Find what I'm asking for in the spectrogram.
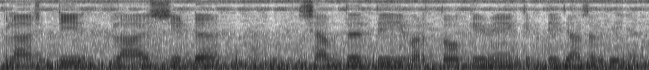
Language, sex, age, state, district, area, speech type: Punjabi, male, 18-30, Punjab, Muktsar, urban, read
